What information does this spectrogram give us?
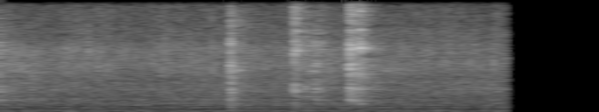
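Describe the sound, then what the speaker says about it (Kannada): Sliced onion with ginger garlic paste sizzles steadily in a pan for masala rice bath, with a few sharp scrapes of a spoon stirring near the end before the sound cuts off. "ಅದ್ರ ಜೊತೆಗೆ ನಾನು ಶುಂಠಿ ಬೆಳ್ಳುಳ್ಳಿ ಪೇಸ್ಟ್ ಹಾಕಿ ಚೆನ್ನಾಗಿ ಕೈ ಆಡಿಸ್ತೀನಿ"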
